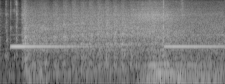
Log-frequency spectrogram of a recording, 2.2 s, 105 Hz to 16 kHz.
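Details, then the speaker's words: 1990 BMW 325i (E30) first start after timing belt, water pump and seal work and gauge cluster repair; clutch in, neutral, key turned, short crank, then the six catches quickly and settles into a steady idle with no stumbling: normal start. "Oh, so much tension getting this first startup going. All right, here we go. Clutch in, neutral, e-brake up, turn of the key."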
